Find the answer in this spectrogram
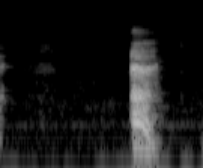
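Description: Near silence, then a man clears his throat once, briefly, a little past the middle.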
